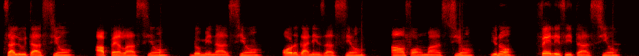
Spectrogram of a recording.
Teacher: Sion. Remember, there's also the nasal sound in it. The N, you smell it. So you say sion, not sio, but sion.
